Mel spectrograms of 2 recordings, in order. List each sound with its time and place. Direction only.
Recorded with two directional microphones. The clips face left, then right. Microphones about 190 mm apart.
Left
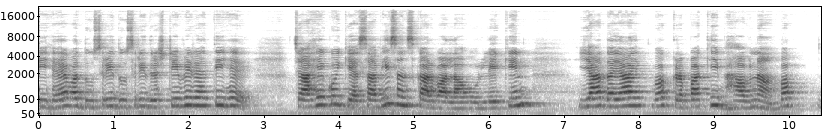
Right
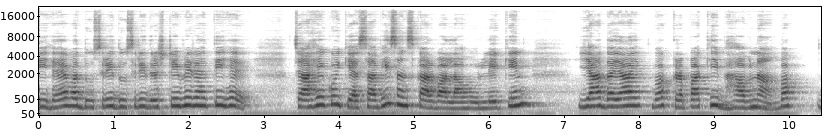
0.0 s a woman's voice: 25° right (ahead or behind)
